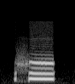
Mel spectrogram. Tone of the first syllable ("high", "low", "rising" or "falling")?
high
